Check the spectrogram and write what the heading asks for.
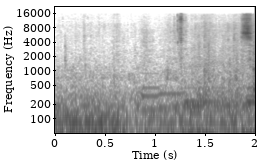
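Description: Steady low rumble of tyres and engine heard inside a moving car's cabin, driving on a gravel road.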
